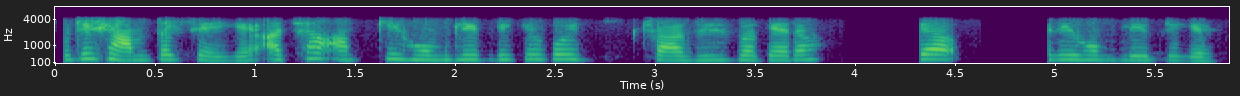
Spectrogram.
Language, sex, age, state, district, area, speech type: Urdu, female, 30-45, Delhi, Central Delhi, urban, conversation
